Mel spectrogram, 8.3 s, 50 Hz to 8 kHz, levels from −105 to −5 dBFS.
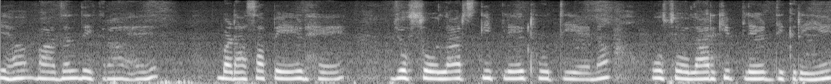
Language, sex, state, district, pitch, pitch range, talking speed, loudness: Hindi, female, Punjab, Pathankot, 250 Hz, 235-260 Hz, 165 wpm, -16 LUFS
